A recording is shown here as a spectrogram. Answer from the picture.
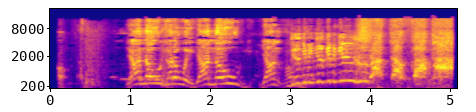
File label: stuttering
